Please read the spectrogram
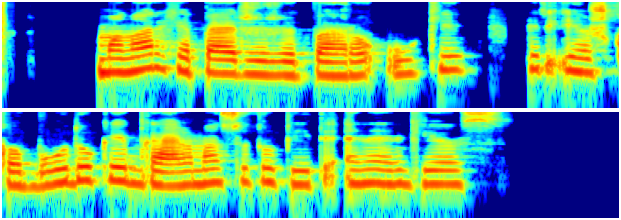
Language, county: Lithuanian, Kaunas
